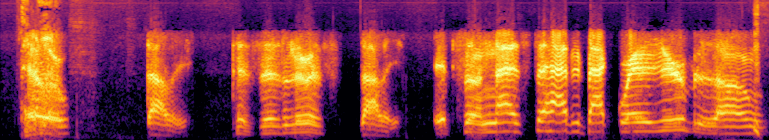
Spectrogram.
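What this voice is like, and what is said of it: Imitates another person's singing voice. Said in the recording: “What is that impression you're going to do ... Louis Armstrong ... two musical impressions back to back”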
